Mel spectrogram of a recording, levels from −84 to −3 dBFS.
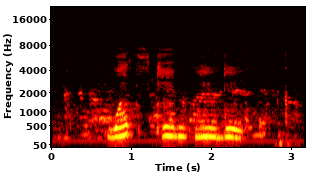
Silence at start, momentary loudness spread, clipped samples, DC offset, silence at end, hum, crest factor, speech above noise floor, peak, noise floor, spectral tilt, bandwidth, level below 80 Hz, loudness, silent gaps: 0.15 s; 21 LU; under 0.1%; under 0.1%; 0.2 s; none; 18 dB; 24 dB; -10 dBFS; -51 dBFS; -8.5 dB/octave; 6.6 kHz; -62 dBFS; -27 LUFS; none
